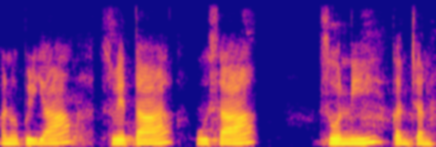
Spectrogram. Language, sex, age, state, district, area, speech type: Maithili, female, 18-30, Bihar, Purnia, rural, spontaneous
